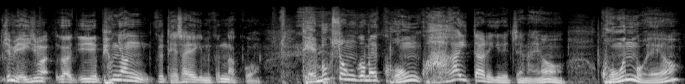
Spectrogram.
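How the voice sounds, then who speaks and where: A man's voice: medium pitch, sing-song, fairly quick, slight background noise, lightly acted. A man speaking as a presidential candidate in a mock debate, pointed and needling in his questions. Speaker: debate panelist. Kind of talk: mock debate role-play.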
